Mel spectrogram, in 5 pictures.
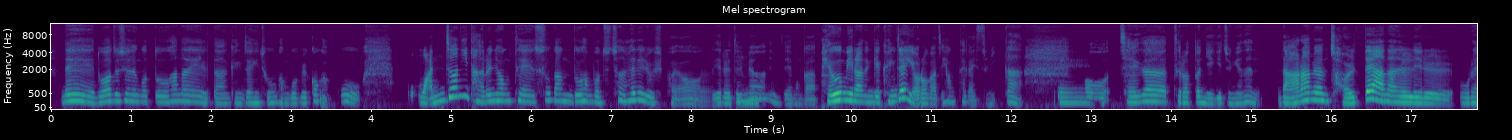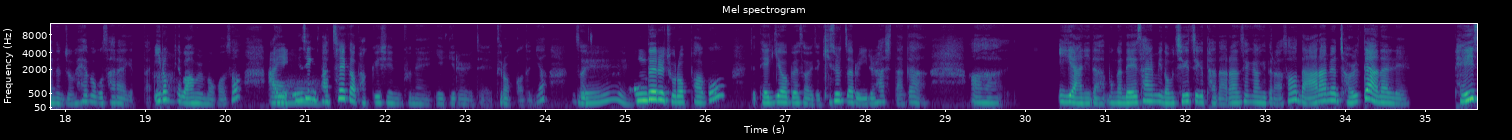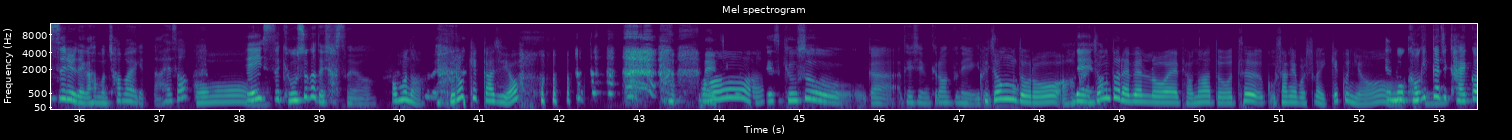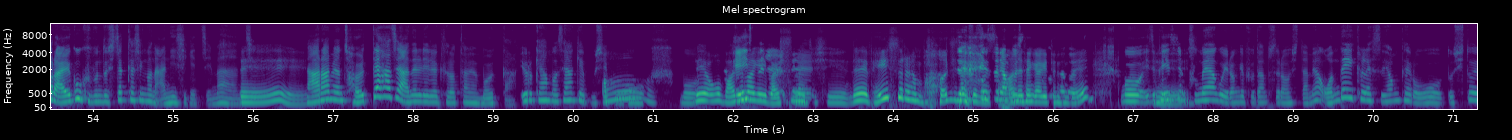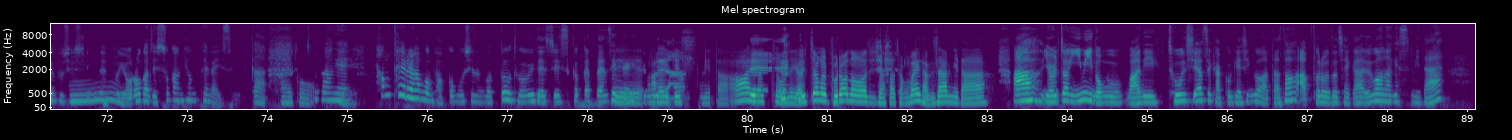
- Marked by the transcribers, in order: tapping; gasp; other background noise; laughing while speaking: "되셨어요"; unintelligible speech; laugh; laughing while speaking: "한번"; laughing while speaking: "네. 베이스를"; laugh
- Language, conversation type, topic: Korean, advice, 어떻게 하면 잃어버린 열정을 다시 찾을 수 있을까요?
